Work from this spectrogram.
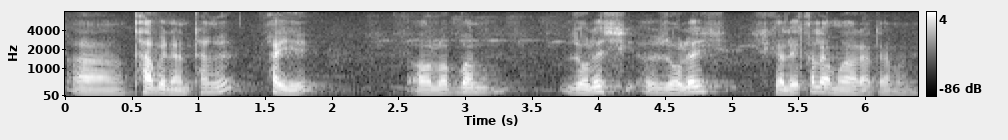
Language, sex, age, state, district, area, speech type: Bodo, male, 60+, Assam, Baksa, rural, spontaneous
